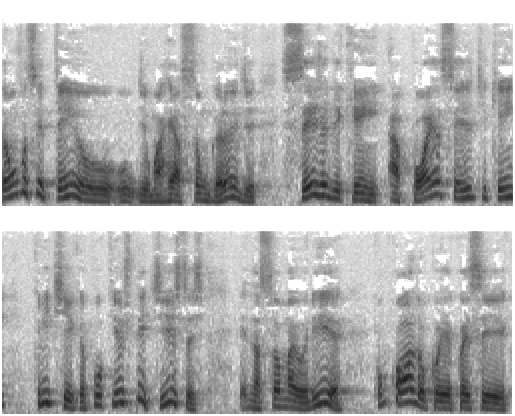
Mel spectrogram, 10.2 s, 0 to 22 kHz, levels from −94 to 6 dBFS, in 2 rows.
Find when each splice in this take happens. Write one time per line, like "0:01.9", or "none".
0:01.3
